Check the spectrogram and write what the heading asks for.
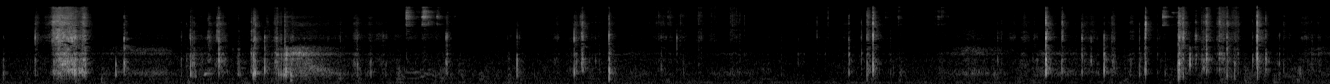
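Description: Product packaging being torn and cut open by hand, with crinkling and scattered short, irregular clicks.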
